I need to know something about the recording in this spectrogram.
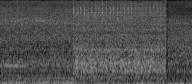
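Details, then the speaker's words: Skoda Fabia diesel at idle with rpm steady: even clatter with no hunting or stumble; light smoke after start considered no issue, engine healthy. "बिल्कुल RPM देखो stable खड़ा हुआ है। कोई ठच नहीं, कोई फच नहीं।"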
